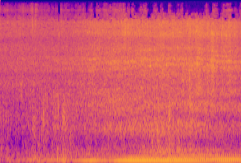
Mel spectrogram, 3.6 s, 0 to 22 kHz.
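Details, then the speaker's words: 1991 Chevy S10 Blazer, revived after sitting abandoned, muffler fitted, heard from outside as it drives past: smooth deep exhaust swell, no rasp, rattle or leak puffing; sounds pretty decent; owner notes it smokes at top of rev range; normal exhaust note. "It actually sounds pretty good for what it is, man. It sounds pretty decent, actually. Doesn't sound bad."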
